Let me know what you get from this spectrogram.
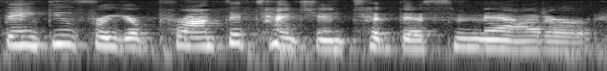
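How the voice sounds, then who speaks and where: A woman's voice: medium pitch, unhurried, slight background noise, pitched below the performer's own voice, lightly acted, poor audio. A woman voicing a haughty, indignant parent's formal letter of complaint from a novel, pompous and emphatic. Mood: haughty indignation.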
